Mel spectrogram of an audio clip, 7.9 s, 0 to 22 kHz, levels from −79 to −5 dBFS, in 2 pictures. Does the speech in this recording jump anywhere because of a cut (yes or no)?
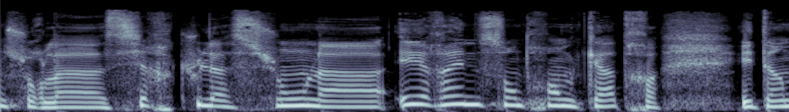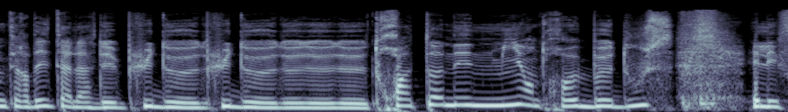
yes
